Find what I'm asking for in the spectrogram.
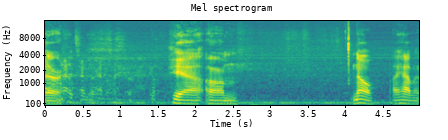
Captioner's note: laughter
